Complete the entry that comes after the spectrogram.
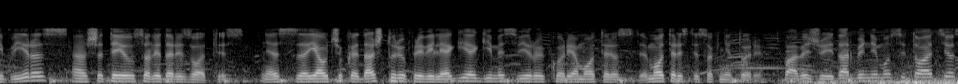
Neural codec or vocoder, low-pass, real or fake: none; 5.4 kHz; real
